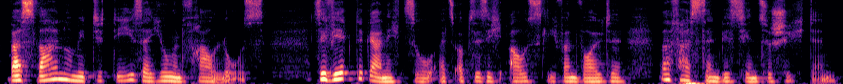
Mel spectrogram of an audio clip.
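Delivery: usual speaking voice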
